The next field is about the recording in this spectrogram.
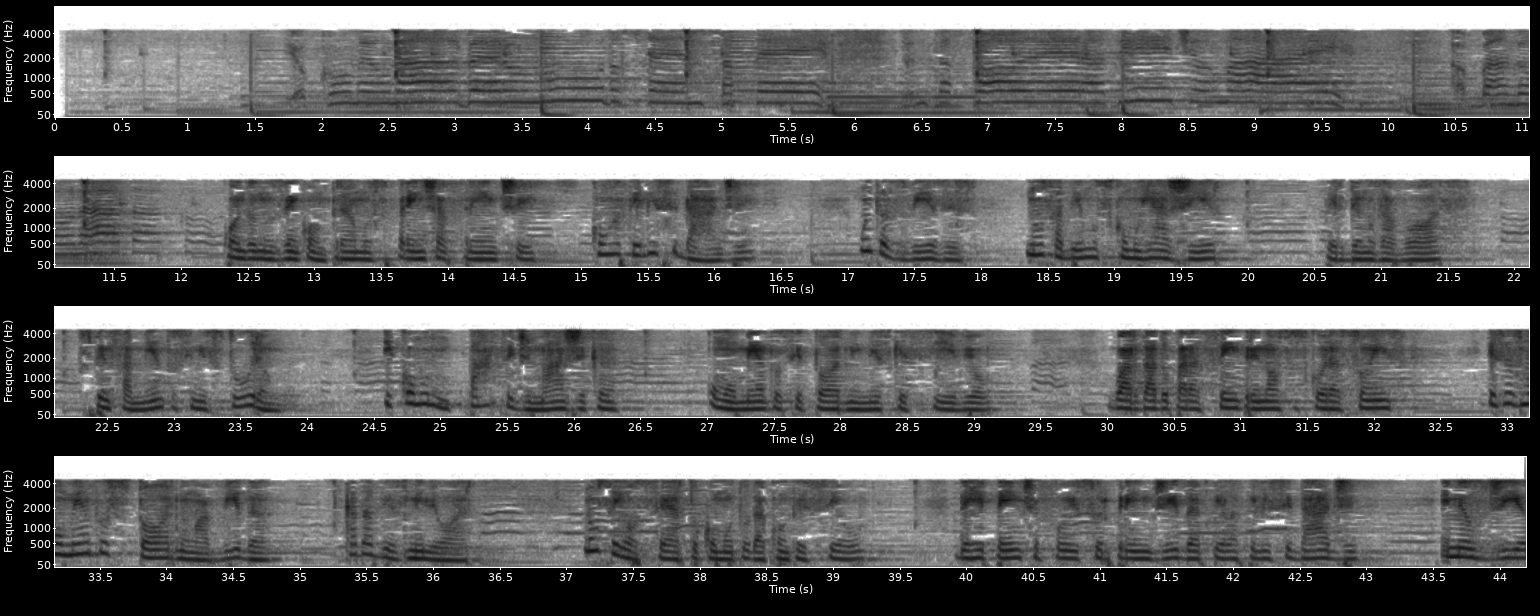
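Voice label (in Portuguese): RECENTE, female, Dia Dos namorados; Telemensagens 2017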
